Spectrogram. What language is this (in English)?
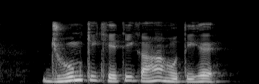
Hindi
